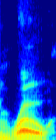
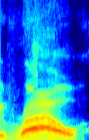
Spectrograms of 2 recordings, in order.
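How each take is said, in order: First: "row" rhyming with go; "row" as in rowing a boat; insisted pronunciation. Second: "row" rhyming with cow; "row" as in a noisy quarrel; alternate pronunciation. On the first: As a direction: say "row" with a long O. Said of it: "that word is quite clearly fucking row". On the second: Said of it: "I will never say row on purpose". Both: Shown as a demonstration.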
